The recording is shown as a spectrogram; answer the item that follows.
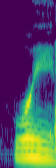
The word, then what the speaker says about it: Rehm: Todd Rehm. – Oh, good. Very good. Could you spell that last name for us? – R-E-H-M.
